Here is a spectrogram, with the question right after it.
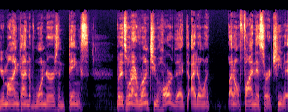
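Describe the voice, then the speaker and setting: In a normal speaking voice, a man with a fairly low pitch talks at a fairly quick pace with fairly even intonation. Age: 30s. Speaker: supplement company founder and army veteran. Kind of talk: interview.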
